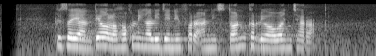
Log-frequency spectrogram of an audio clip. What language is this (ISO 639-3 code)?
sun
